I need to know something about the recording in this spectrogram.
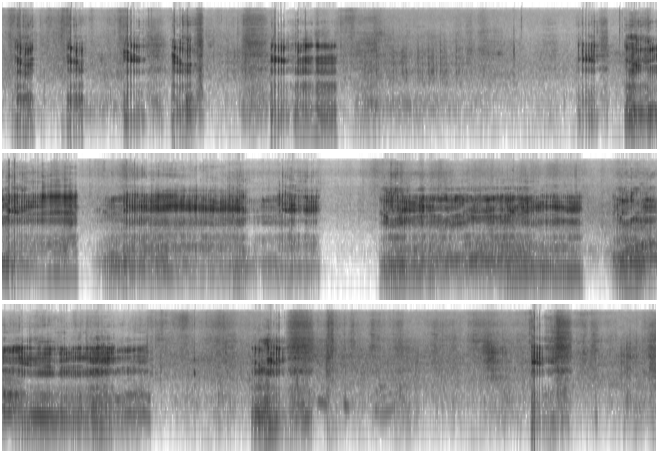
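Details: Pigs spared from slaughter and living freely, rooting about; dense run of harsh squealing and grunting in long bursts with brief gaps, several animals overlapping, loudest through the middle section.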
